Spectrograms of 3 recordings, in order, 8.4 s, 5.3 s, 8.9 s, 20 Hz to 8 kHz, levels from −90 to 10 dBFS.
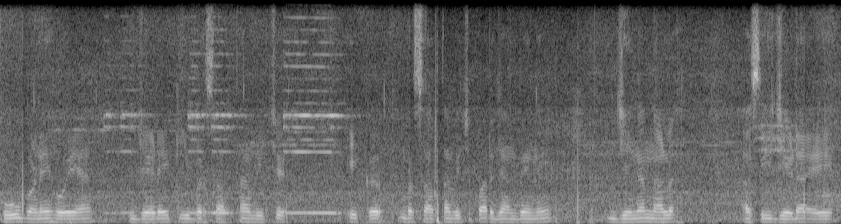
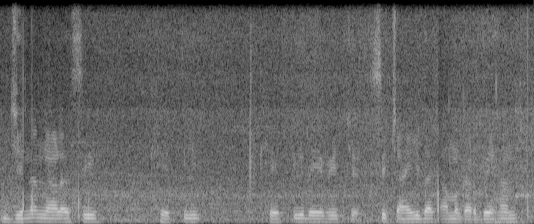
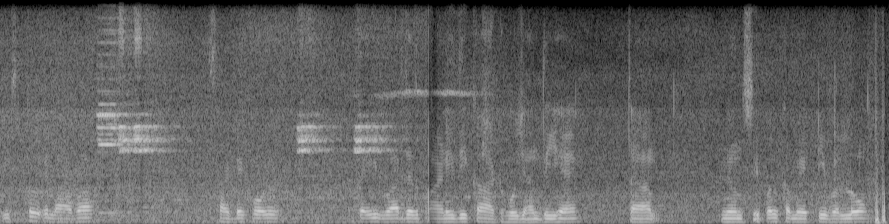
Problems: constant background noise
